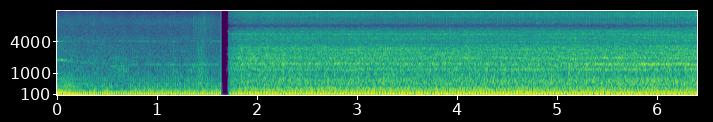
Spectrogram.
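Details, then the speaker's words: BMW X5 with rebuilt M54B30 inline-six, after a few heat cycles: steady, even idle and smooth rev with no ticking or knocking; healthy after rebuild, though an unlocated heat shield sometimes rattles. "This is now how it sounds after a few heat cycles. I did also add this missing plastic here that was broken from the previous owner. But yeah, if you ask me, this sounds pretty much perfect, no extra noises or anything."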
